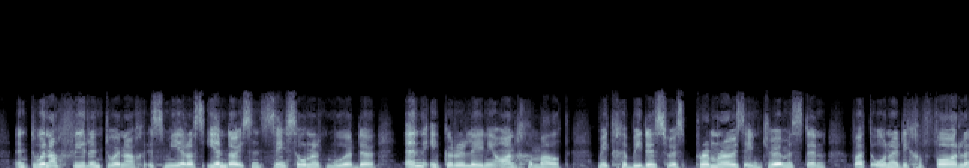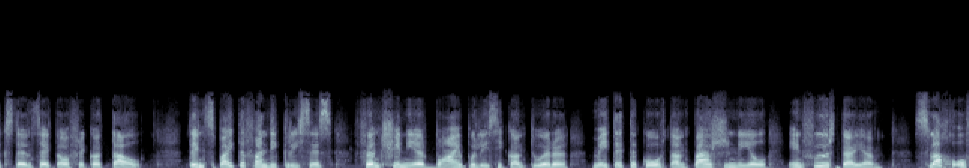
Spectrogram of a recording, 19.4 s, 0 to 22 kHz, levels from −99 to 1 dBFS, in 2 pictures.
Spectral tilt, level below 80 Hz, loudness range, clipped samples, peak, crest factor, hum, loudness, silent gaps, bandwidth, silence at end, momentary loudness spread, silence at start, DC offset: -4.5 dB/octave; -58 dBFS; 2 LU; under 0.1%; 0 dBFS; 18 dB; none; -19 LUFS; none; 9.4 kHz; 0 s; 9 LU; 0.15 s; under 0.1%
